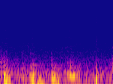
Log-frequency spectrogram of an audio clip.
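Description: Low, uneven thumping rumble, with one sharp click near the end.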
